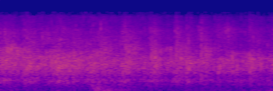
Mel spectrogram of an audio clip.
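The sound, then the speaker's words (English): An audience applauds the Lord in a dense, steady wash of clapping that holds at an even loudness for several seconds, with no voices standing out above it. “Can you give the Lord a good round of applause today?”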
